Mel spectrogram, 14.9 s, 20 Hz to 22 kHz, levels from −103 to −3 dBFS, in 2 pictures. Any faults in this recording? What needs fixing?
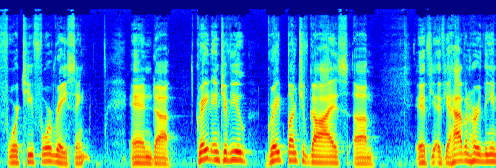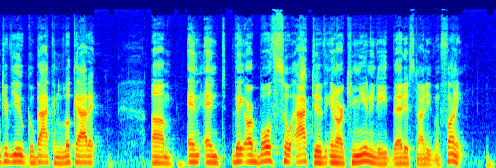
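A repeated buffer occurs at 6.23 s, just before "if you if you". Fresh audio did not reach the output in time, so the device replayed the piece it already held, here two extra times, with a hard edge at each join. Each repeat is only about 1.45 ms long, which fits a 64-sample buffer, so the stutter is too short to hear as one. It comes through as a click or a brief buzz, and a few milliseconds of real speech are lost. To prevent it, enlarge the playback buffer or give the audio thread higher priority so data always arrives before the device needs it.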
